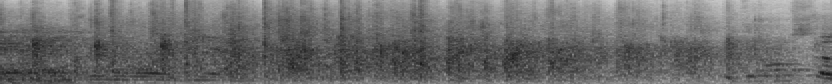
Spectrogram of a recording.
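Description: A church congregation claps together in loud, sustained applause during morning worship, dense and even throughout, with voices mixed in.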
